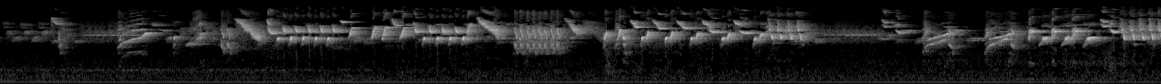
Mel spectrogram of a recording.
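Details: Long passage of goldfinch song: energetic, varied twittering with slurred chirps, buzzy notes and tinkling runs, broken by a few brief pauses.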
